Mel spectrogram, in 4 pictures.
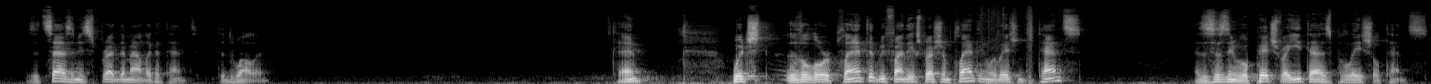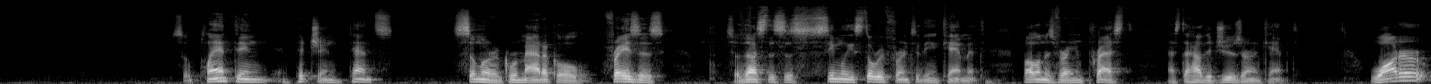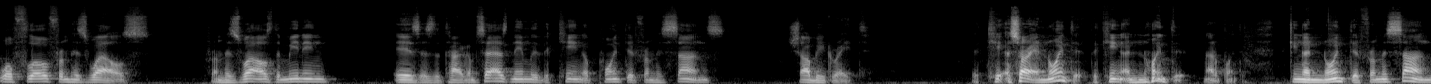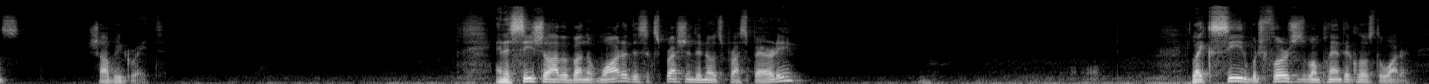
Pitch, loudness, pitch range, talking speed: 100 Hz, -19 LUFS, 70-115 Hz, 140 wpm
